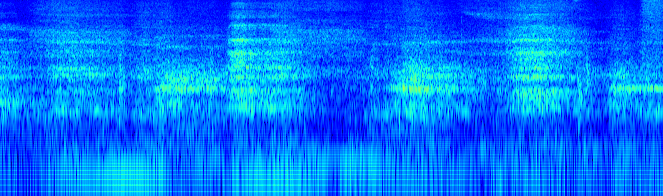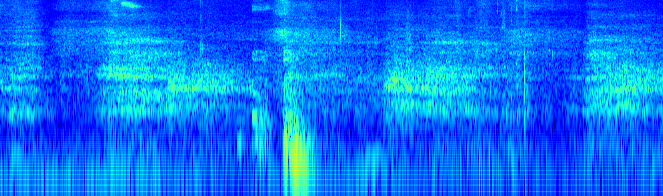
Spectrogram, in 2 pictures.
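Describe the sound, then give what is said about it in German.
Deep, audible breaths in and out repeat in a steady rhythm during a guided breathing exercise, each airy rush lasting a second or two, fairly loud, with no talking. “Lasst euch atmen von außen. Immer wieder ein und aus.”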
